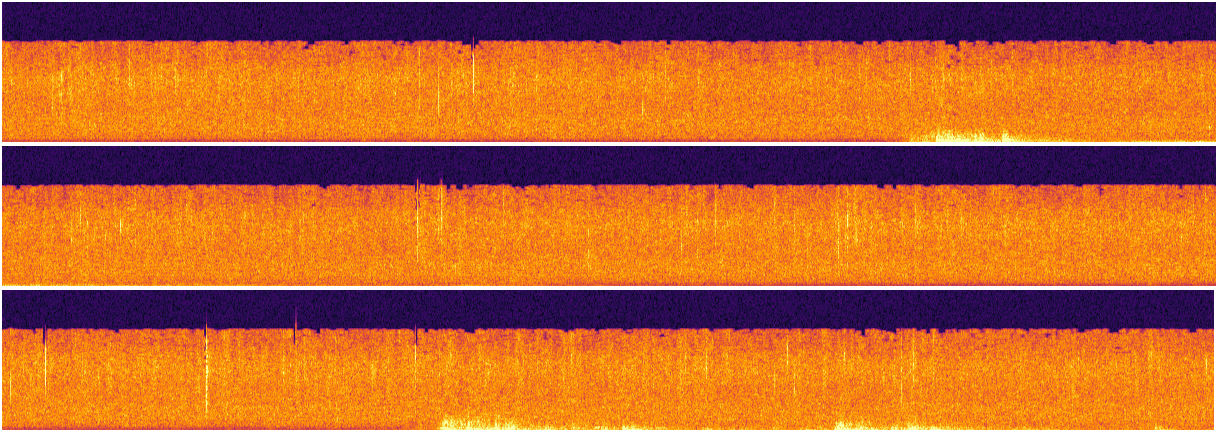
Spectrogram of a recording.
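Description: Rain patters steadily on the surface of a lake outdoors.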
